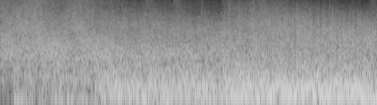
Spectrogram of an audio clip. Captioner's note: bazooka firing; bomb explodes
